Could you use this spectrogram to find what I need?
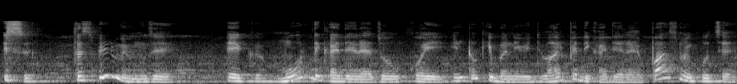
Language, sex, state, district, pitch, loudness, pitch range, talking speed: Hindi, male, Rajasthan, Bikaner, 140 Hz, -15 LUFS, 125-160 Hz, 205 wpm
